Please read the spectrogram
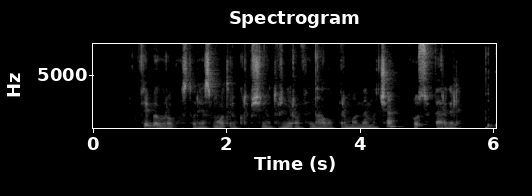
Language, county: Lithuanian, Alytus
